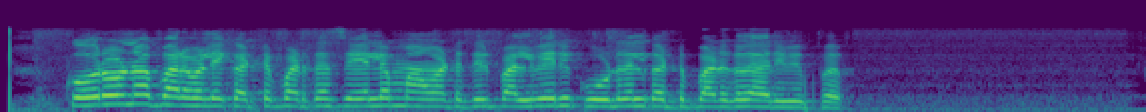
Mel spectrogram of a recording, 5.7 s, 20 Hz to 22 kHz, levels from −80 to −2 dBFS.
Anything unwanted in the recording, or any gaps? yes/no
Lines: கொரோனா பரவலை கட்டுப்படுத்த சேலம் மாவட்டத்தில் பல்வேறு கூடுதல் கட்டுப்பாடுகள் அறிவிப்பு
no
